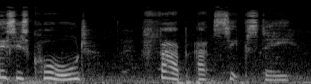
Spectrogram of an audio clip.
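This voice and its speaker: With audible room echo and noticeable background noise, a woman is heard speaking. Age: 60s. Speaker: gardening vlogger. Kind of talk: casual garden tour vlog. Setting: outdoors in her garden. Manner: chatty, relaxed.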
